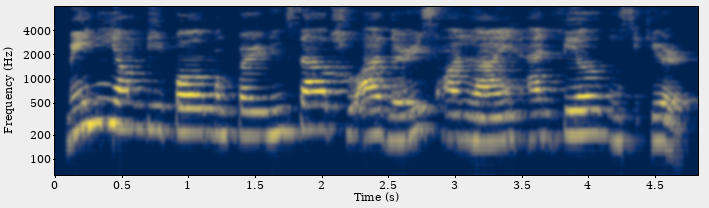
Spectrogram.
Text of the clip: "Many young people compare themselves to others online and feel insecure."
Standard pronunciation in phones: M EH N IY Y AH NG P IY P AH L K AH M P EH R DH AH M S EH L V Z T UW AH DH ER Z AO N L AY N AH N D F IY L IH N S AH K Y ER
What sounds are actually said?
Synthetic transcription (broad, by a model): M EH N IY Y AH NG P IY P AH L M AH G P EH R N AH S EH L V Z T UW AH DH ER S AO N L AY N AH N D F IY L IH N S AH K Y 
